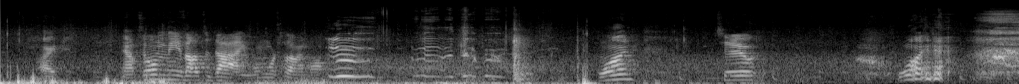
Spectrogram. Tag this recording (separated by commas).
bouncing on trampoline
